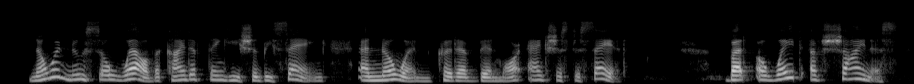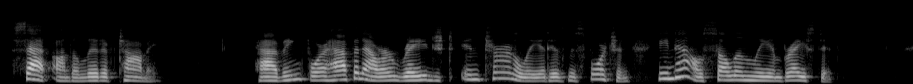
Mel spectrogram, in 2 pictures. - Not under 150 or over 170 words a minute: Yes, average, 165 wpm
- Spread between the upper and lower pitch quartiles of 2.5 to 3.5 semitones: No, average, 4.3 semitones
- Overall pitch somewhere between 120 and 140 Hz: No, high, 190 Hz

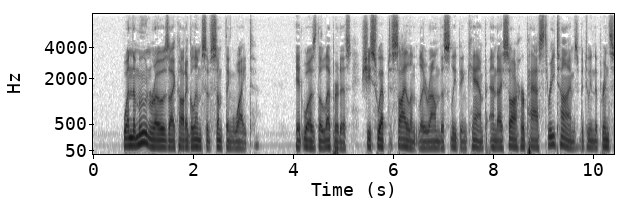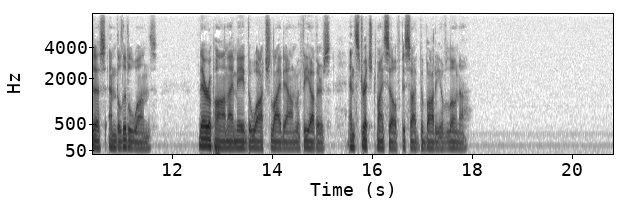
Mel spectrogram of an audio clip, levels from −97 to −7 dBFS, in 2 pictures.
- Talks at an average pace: Yes, average, 155 wpm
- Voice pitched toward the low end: Yes, very low, 95 Hz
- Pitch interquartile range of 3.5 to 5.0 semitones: No, narrow, 2.6 semitones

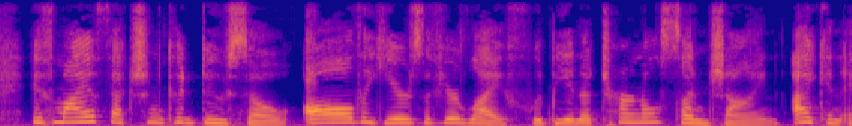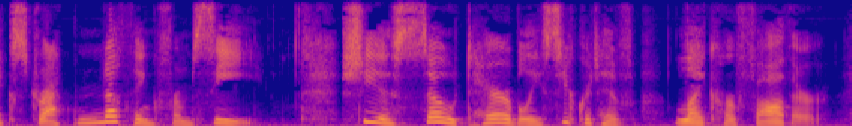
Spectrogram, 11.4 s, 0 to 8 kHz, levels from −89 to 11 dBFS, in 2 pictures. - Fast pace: No, average, 165 wpm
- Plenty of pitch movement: Yes, wide, 5.9 semitones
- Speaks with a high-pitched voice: Yes, high, 235 Hz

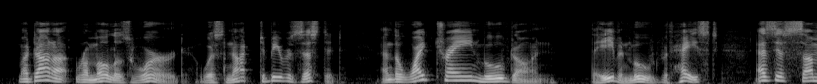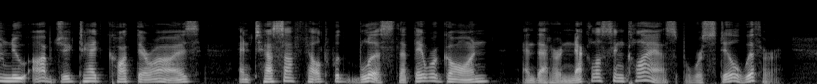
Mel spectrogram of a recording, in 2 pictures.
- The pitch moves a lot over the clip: Yes, wide, 6.3 semitones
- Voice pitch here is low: Yes, low, 130 Hz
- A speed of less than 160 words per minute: No, average, 170 wpm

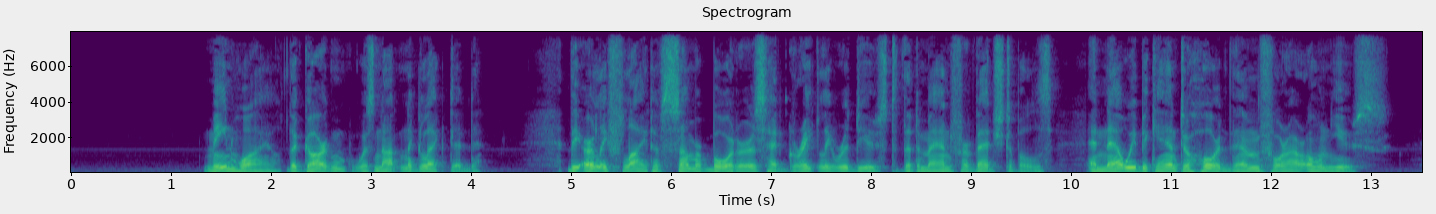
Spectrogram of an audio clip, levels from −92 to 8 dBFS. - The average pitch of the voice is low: Yes, low, 105 Hz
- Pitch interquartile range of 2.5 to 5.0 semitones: No, wide, 5.6 semitones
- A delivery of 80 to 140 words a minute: Yes, slow, 135 wpm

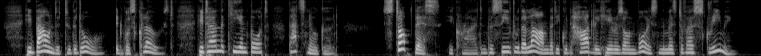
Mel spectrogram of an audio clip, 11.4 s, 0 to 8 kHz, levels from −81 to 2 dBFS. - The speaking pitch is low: No, high, 195 Hz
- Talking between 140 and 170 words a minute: No, fast, 205 wpm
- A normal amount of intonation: No, wide, 5.7 semitones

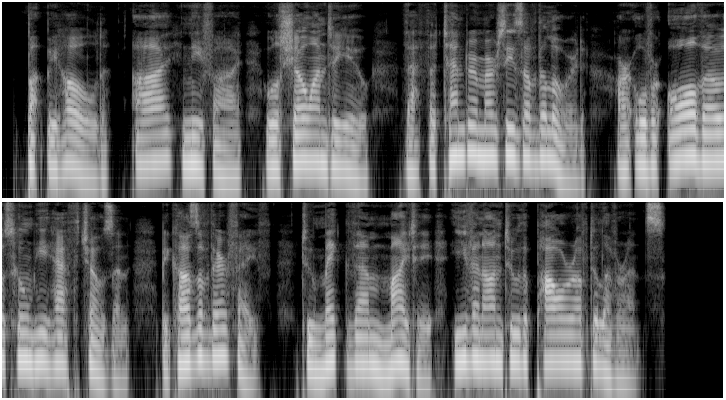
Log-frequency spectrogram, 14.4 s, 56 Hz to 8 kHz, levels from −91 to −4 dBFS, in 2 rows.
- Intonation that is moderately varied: Yes, average, 3.9 semitones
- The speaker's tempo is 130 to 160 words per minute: Yes, average, 155 wpm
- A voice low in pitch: Yes, low, 130 Hz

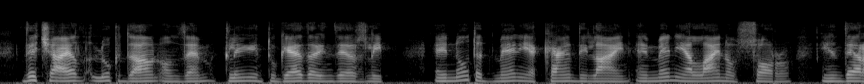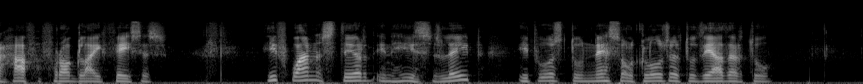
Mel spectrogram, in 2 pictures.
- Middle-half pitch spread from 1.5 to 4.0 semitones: Yes, narrow, 2.6 semitones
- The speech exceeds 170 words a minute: No, average, 155 wpm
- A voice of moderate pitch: Yes, medium, 150 Hz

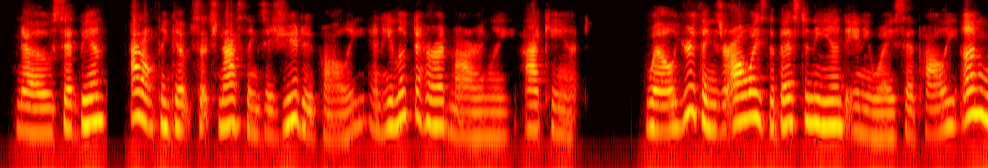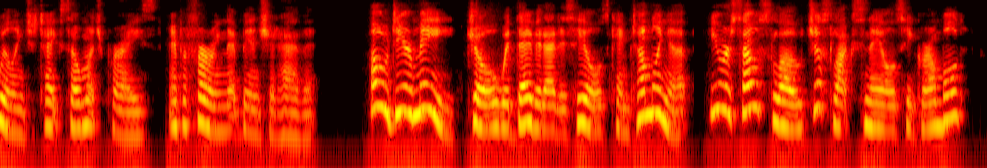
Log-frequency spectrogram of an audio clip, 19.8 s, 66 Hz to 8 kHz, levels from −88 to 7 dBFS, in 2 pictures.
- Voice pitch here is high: Yes, high, 215 Hz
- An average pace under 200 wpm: No, fast, 205 wpm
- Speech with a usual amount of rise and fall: Yes, average, 4.6 semitones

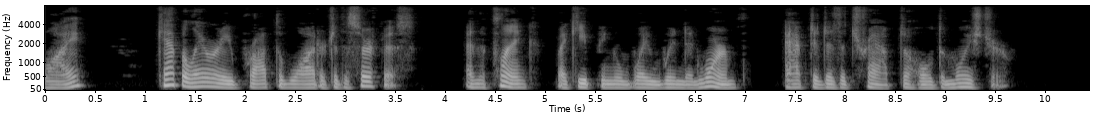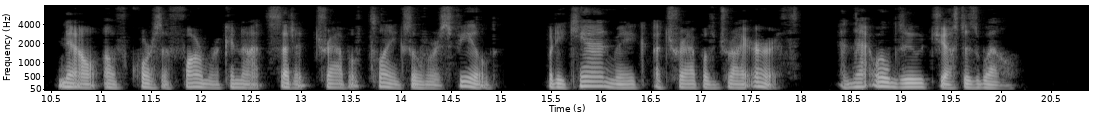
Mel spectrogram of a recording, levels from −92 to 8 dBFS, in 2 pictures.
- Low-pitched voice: Yes, low, 125 Hz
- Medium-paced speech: Yes, average, 160 wpm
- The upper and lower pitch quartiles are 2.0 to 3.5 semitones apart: Yes, average, 3.0 semitones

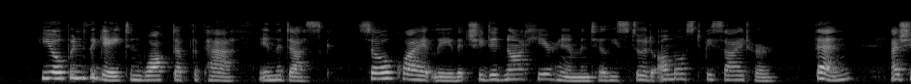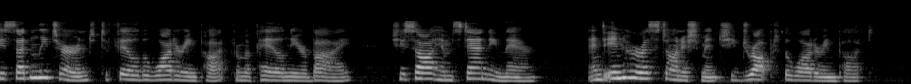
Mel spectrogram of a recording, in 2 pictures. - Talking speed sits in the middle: Yes, average, 185 wpm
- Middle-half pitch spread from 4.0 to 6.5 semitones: Yes, average, 4.9 semitones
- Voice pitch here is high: Yes, high, 205 Hz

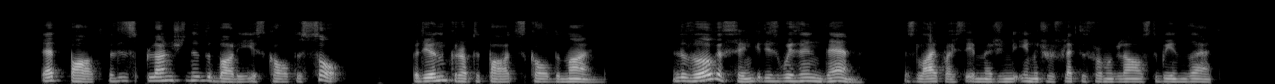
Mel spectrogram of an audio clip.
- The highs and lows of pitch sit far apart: No, average, 3.3 semitones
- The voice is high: No, low, 135 Hz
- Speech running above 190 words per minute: Yes, average, 200 wpm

